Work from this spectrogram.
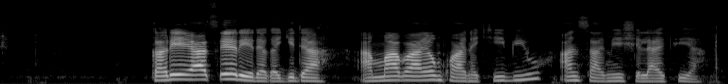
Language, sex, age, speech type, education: Hausa, female, 60+, read, primary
